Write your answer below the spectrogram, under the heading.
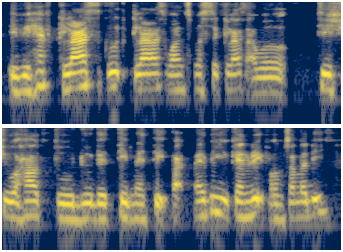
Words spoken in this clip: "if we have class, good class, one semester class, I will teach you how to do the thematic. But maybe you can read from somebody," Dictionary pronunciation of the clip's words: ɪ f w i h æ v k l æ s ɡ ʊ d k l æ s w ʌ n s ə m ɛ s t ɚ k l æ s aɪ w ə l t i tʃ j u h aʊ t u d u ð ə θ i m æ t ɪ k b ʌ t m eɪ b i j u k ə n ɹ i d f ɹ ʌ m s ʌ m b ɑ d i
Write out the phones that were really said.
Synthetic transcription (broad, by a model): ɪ f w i h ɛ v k l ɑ s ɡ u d k l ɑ s w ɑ n s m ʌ s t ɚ k l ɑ s aɪ w ə l t i tʃ j u h aʊ t u d u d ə t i m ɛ t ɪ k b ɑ t m eɪ b i j u k ə n ɹ i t f ɹ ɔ m s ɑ m b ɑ d i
